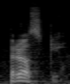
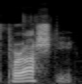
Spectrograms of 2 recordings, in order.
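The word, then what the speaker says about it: pirozhki: Pyroski. You're wrong. It's Pirashki, Pirashki. according to Google. Okay. So that must be Parashko. Makes sense to me. Parashko. Pirashko. I can even listen to it in slow. Pirashki.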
